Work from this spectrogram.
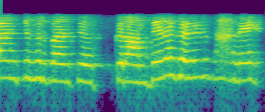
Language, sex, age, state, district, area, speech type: Dogri, female, 18-30, Jammu and Kashmir, Jammu, rural, conversation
